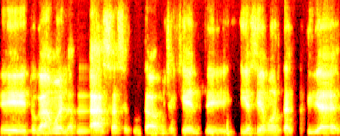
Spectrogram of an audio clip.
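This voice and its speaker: Against a quiet background, a man with a medium pitch uses a normal speaking voice at a fairly quick pace. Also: dry sound with no echo. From Copiapó, northern Chile. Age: 60s. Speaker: musician and council candidate. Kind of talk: political candidate interview. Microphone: video call.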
